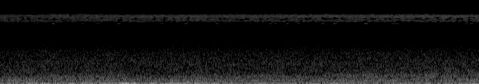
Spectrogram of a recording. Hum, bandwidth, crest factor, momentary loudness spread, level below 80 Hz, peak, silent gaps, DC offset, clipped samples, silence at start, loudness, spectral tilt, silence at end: none; 11.5 kHz; 16 dB; 1 LU; -44 dBFS; -24 dBFS; none; under 0.1%; under 0.1%; 0 s; -43 LUFS; -4.5 dB/octave; 0 s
